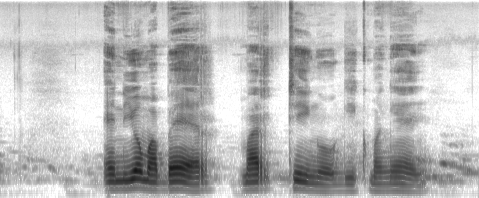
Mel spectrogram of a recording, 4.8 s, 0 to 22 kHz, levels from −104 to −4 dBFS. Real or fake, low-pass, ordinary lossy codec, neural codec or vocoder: real; none; none; none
